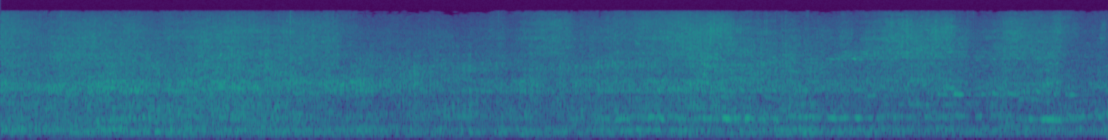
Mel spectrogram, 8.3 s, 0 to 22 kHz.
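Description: Engines of MX2 motocross bikes racing, their pitch rising and falling as the riders rev through the corners.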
